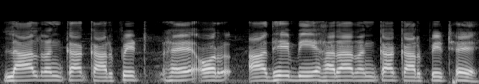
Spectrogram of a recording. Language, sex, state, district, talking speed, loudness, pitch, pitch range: Hindi, female, Haryana, Jhajjar, 160 wpm, -13 LUFS, 185 Hz, 180-195 Hz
